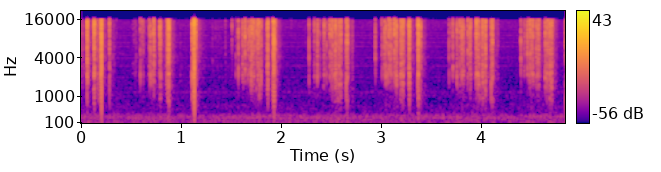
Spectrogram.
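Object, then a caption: Straw whisk broom bristles. Long nails scratch quickly across the bristles of a stitched straw whisk broom, making dry, bright rattling and scraping bursts with sharp clicks between them. The sound is mostly high-pitched with almost no low end, and each scratch stops abruptly.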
